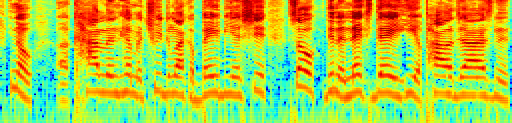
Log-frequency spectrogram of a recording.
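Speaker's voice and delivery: ordinary talk, nothing marked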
